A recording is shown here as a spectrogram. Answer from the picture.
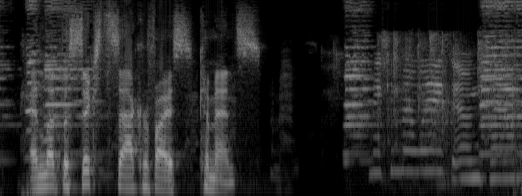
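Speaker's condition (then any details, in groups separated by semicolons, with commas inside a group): No condition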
